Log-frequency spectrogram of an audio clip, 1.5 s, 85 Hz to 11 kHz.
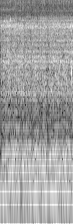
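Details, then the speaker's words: BMW 3 Series M52TU petrol six during an MS43-to-MS42 throttle body conversion, first start-up test before final wiring, steady idle with no rise in revs: engine not responding to throttle. "So, he did not respond now, but I know he's working."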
